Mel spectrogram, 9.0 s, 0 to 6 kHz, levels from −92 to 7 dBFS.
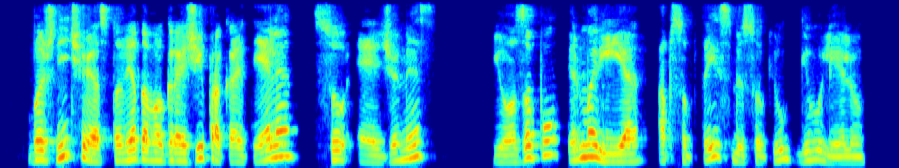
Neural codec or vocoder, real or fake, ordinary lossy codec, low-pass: none; real; MP3, 48 kbps; 5.4 kHz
